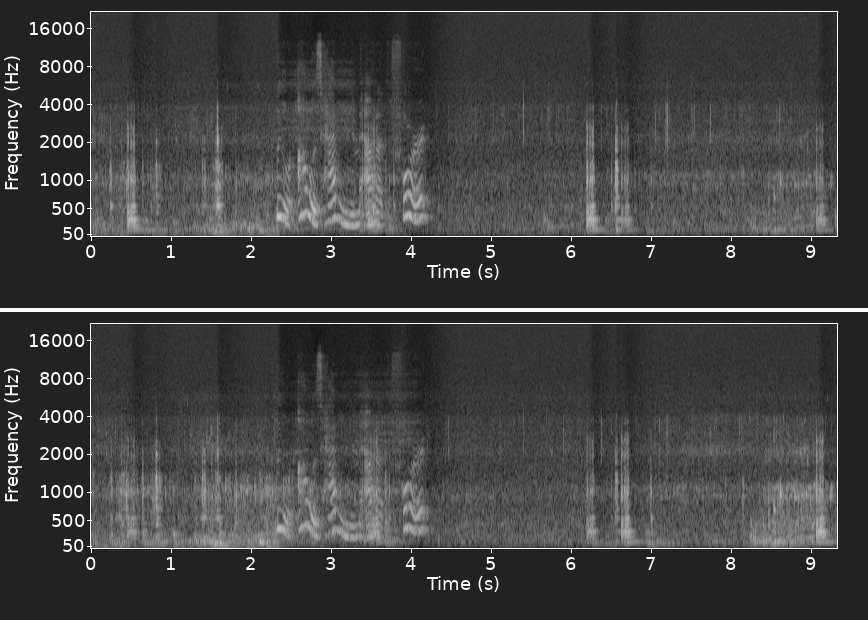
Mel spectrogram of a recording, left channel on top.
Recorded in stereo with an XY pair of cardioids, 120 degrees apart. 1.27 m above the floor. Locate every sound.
2.3 s a woman speaking: 30° left, 1.0 m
